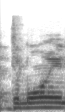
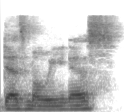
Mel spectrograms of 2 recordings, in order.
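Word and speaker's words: Des Moines: You close to De Mo is it's De Moine. Is that correct? Uh yeah, it's uh De Moine is how it's actually pronounced. Uh everybody likes to pronounce it Desmolinas around here just because it's funny.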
